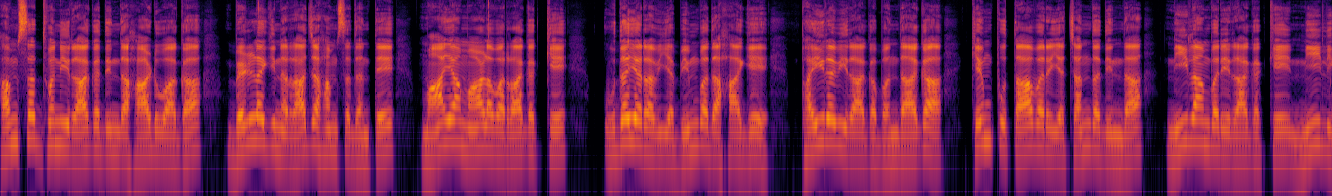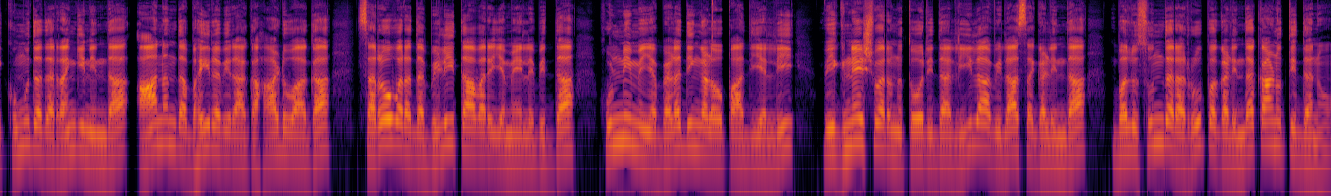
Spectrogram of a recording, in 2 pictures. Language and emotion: Kannada, neutral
